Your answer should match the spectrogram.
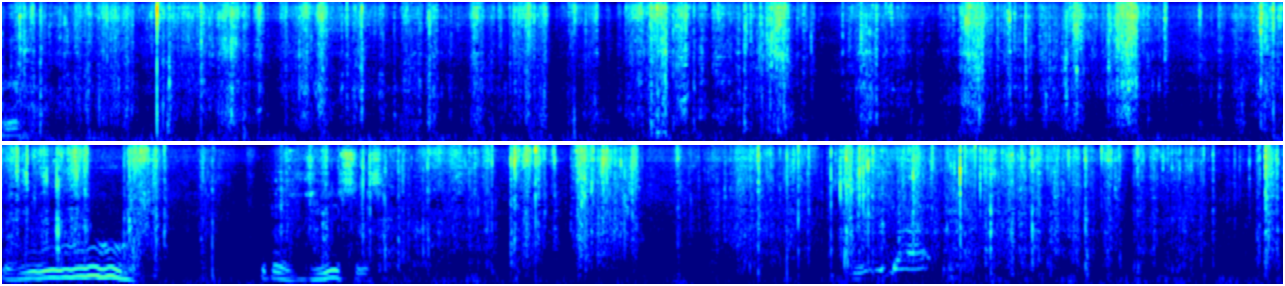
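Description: Aluminium foil crinkling and crackling as a tinfoil packet of campfire-cooked fish is peeled open by hand, in irregular bursts of crackles throughout.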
